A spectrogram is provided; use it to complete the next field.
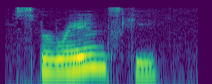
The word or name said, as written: speranski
